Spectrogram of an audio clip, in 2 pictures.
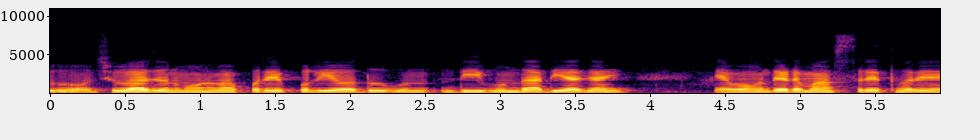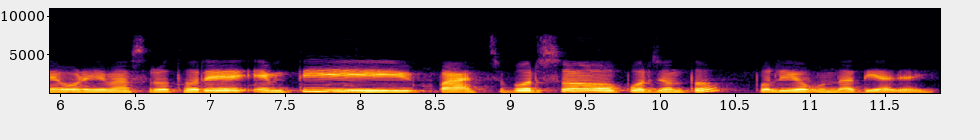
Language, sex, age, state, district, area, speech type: Odia, female, 60+, Odisha, Mayurbhanj, rural, spontaneous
